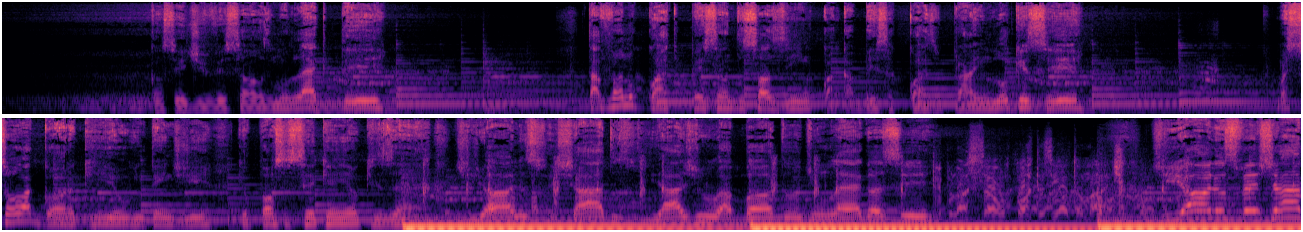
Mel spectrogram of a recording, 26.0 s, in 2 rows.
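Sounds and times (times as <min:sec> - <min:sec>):
deep hip hop bass: 0:17.0 - 0:25.9.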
